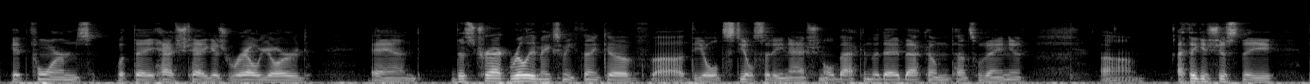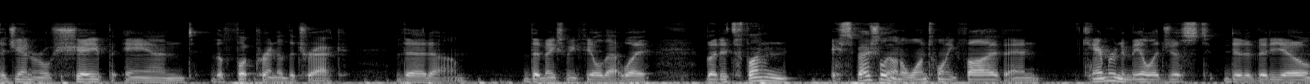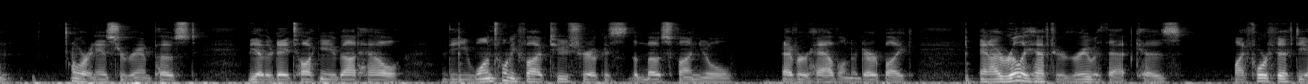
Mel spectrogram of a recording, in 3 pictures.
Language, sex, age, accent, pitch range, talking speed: English, male, 30-49, American, 70-115 Hz, 160 wpm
